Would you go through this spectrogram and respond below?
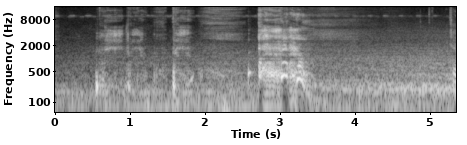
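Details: Person who just woke with a headache, coughing while smoking a morning cigarette; a few short throat-clearing sounds lead into a harsher cough burst, with steady road noise in the background.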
